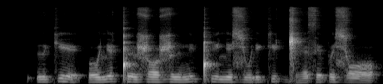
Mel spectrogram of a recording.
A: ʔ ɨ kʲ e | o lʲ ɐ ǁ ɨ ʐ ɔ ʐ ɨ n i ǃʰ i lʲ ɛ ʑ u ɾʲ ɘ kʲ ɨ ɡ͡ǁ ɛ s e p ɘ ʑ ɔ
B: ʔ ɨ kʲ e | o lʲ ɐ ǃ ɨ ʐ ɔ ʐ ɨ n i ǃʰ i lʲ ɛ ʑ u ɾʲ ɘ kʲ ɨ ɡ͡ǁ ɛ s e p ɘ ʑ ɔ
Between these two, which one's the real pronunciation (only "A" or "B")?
B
